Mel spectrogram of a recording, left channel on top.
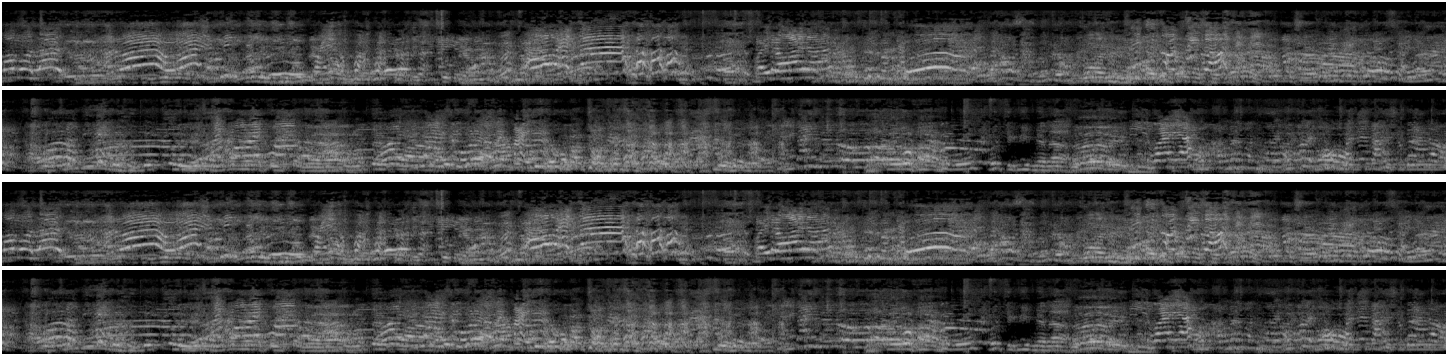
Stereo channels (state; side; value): identical; both; correlation 1.00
